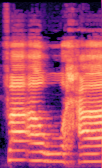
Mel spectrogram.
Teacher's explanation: हा को खड़ी जबर और मद की वजह से खींच कर अदा किया जाएगा।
